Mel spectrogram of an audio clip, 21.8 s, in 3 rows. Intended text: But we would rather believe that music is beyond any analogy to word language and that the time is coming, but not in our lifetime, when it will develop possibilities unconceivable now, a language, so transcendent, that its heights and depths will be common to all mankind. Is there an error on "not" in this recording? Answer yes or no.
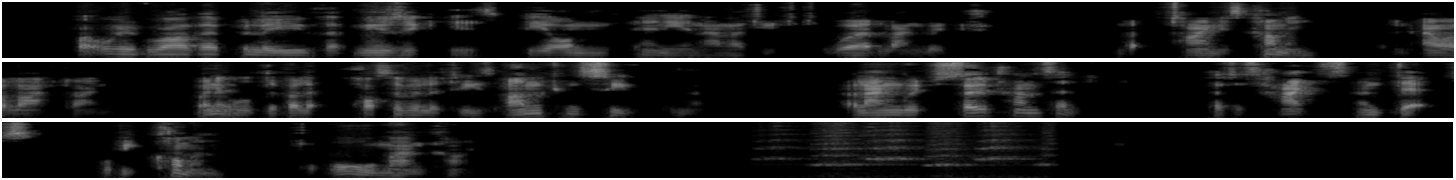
yes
